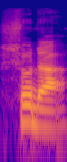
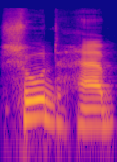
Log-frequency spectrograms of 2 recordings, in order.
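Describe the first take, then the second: First: The words are merged into one reduced word. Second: Both words are said fully and separately.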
